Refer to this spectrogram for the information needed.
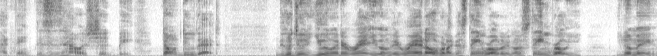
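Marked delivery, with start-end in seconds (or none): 0.0-1.3 soft, tentative, unsure hedging tone. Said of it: "as opposed to".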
